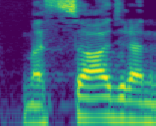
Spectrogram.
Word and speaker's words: massage: 조금 확실히 발음해보면 message versus Massage. massage. message는 매에 강세가 있어서 나머지가 쭉 떨어지게 되고요. massage는 Massage, it's on the final A. 네, massage 두 번째에 있습니다. 그래서 massage 이렇게 발음을 해주셔야 됩니다.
